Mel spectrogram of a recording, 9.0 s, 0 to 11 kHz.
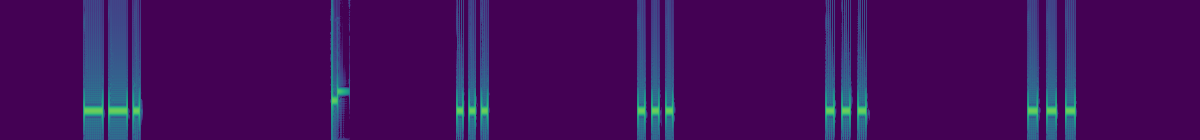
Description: Morse code, heard as a keyed tone, about 23 wpm, spaced as for 7 wpm, 700 Hz. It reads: G SSSS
